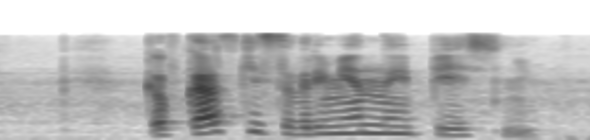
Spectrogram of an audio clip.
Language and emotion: Russian, neutral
